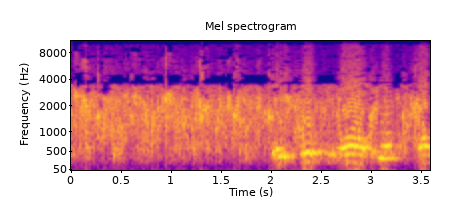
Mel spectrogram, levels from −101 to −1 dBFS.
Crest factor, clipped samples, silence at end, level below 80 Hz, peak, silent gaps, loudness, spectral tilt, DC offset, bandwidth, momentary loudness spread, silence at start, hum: 8 dB; 0.4%; 0 s; -44 dBFS; 0 dBFS; none; -9 LUFS; -4 dB/octave; under 0.1%; 10 kHz; 8 LU; 0 s; none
